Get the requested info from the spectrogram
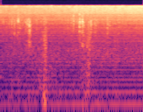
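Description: Steady electrical mains hum from the pulpit sound system, with a soft knock a little over half a second in and faint rustles of Bible pages being turned.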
